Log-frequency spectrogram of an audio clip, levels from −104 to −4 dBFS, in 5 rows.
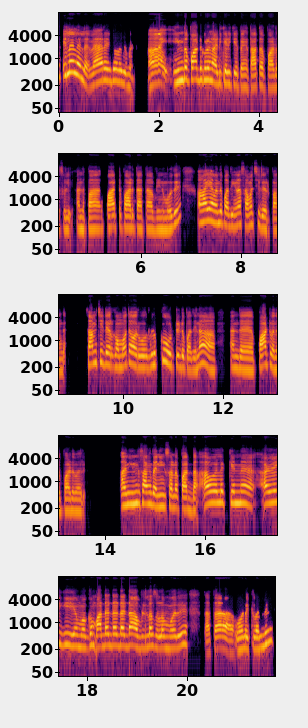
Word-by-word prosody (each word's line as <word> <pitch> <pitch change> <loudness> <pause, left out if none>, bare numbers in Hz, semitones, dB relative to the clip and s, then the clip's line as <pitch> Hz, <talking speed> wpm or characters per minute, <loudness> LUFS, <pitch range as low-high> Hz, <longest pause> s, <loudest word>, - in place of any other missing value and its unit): இல்ல 420 - +6
இல்ல 380 -3 +6
இல்ல. 235 - 0 0.2
வேற 245 +3 +4
ஏதோ 265 +1 0
வருமே! 215 -5 -3 0.4
ஆ, - - +5 0.5
இந்த 275 +3 +5
பாட்டு 285 0 +5
கூட 280 - +5
நான் 240 -3 +5
அடிக்கடி 220 +1 -1
கேப்பேன். 195 -3 -3
எங்க 180 - -9
தாத்தாவ 195 +2 0
பாட 175 +1 -1
சொல்லி. 170 -1 -8 0.2
அந்த 175 -1 -5
"பா 170 - +3 0.3
பாட்டு 195 +2 +2
பாடு 185 0 +2
தாத்தா!" 175 0 -3
அப்பிடின்னும்போது, 170 +6 -4 0.5
ஆயா 275 +1 +5
வந்து 245 0 -1
பாத்தீங்கன்னா 210 +1 0
சமச்சிட்டு 220 -1 -3
இருப்பாங்க. 160 +1 -6 0.5
சமச்சிட்டு 245 +1 +1
இருக்கும்போது, 210 +3 -2
அவருஒரு 200 -3 -1
லுக் 235 +6 -6
விட்டுட்டு 210 -2 -3
பாத்தீங்கன்னா, 175 +9 0 0.6
அந்த 190 -1 -5 0.4
பாட்டு 230 0 +3
வந்து 175 -1 -6
பாடுவாரு. 175 -1 -4 0.8
அ - - +5 0.2
இந்த 270 +1 0
சாங் 260 -1 +3
தான். 220 -1 +1
நீங்க 225 -1 -4
சொன்ன 210 -1 0
பாட்டு 190 -2 +2
தான். 180 - -2
அவளுக்கு 280 0 +1
என்ன 275 0 0 0.5
அழகிய 265 -3 -2
முகம், 225 +2 0
அடடடடா! 250 0 +2
அப்பிடின்லாம் 225 +2 -3
சொல்லும்போது, 220 +2 -2 0.5
தாத்தா 175 +6 +1 0.4
உனக்கு 210 0 -2
வந்து 250 +7 -2
220 Hz, 155 wpm, -21 LUFS, 190-255 Hz, 0.8 s, இல்ல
